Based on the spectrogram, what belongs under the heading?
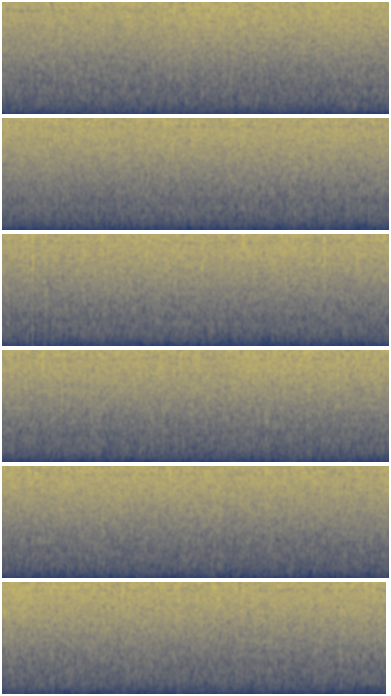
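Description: Steady rain falling, an even dense hiss of drops on the porch and garden, with a couple of single louder drop ticks.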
